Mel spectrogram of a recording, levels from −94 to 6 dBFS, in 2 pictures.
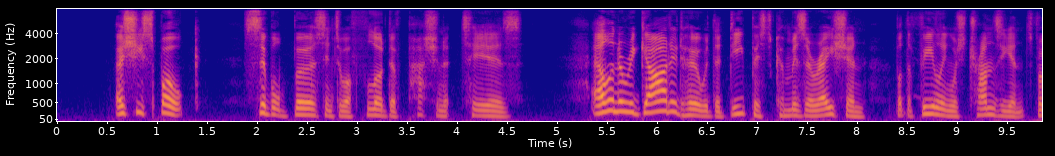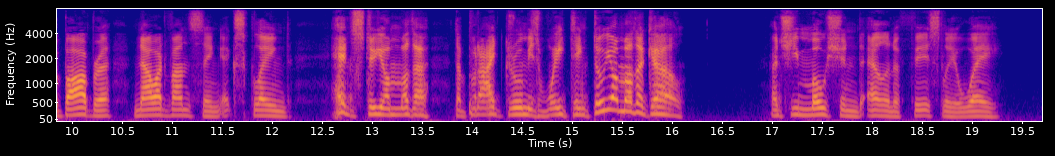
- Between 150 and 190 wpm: No, average, 140 wpm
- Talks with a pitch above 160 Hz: No, medium, 155 Hz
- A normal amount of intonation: Yes, average, 4.6 semitones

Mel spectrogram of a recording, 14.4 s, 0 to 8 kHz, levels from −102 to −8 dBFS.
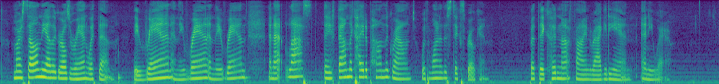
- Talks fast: No, average, 165 wpm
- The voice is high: Yes, high, 200 Hz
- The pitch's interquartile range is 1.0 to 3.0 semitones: No, average, 3.9 semitones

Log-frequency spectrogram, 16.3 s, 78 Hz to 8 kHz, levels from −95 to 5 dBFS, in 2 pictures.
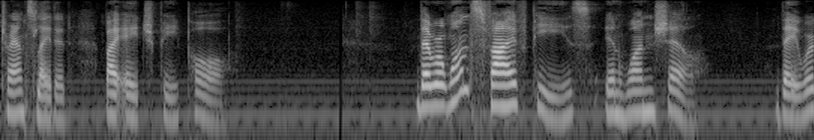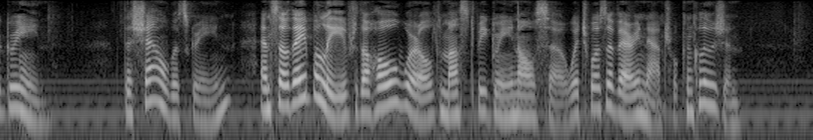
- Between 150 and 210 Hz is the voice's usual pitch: Yes, medium, 185 Hz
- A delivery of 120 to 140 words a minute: Yes, slow, 135 wpm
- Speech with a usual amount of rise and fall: No, wide, 6.1 semitones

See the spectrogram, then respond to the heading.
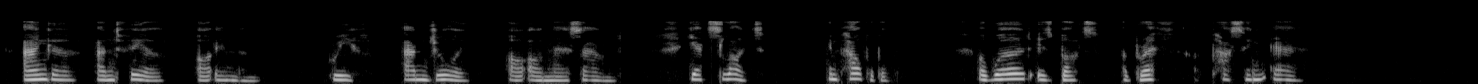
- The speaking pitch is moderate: No, high, 205 Hz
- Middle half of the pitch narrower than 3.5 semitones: Yes, average, 2.9 semitones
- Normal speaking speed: No, slow, 100 wpm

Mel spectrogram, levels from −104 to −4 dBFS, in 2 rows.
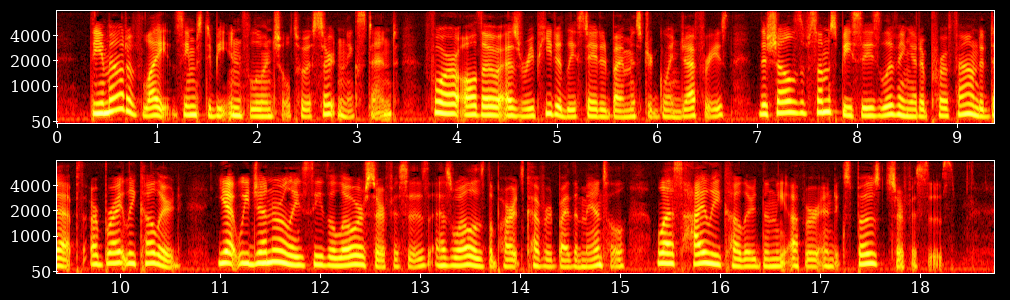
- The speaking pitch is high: Yes, high, 215 Hz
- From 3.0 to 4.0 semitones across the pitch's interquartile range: No, average, 4.9 semitones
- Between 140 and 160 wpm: No, average, 190 wpm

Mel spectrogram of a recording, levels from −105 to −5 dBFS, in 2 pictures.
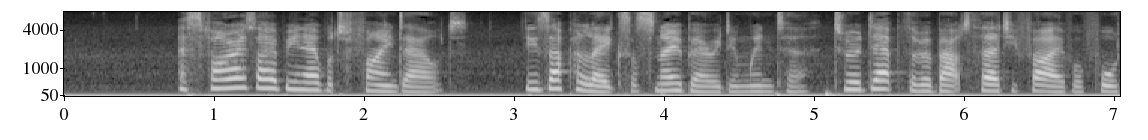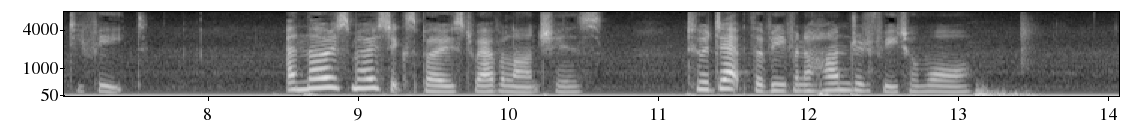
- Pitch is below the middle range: No, high, 220 Hz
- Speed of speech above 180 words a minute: Yes, average, 190 wpm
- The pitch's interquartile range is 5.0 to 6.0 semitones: Yes, wide, 5.4 semitones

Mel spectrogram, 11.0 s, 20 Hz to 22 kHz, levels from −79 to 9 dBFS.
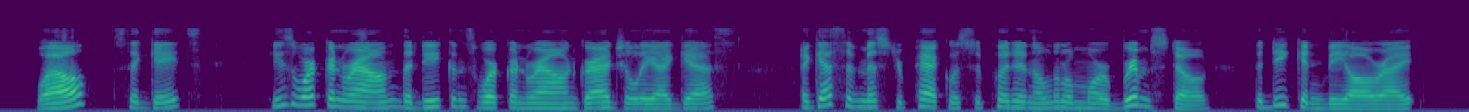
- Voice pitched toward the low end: No, high, 195 Hz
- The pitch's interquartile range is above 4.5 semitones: No, average, 4.2 semitones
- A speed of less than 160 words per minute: No, average, 170 wpm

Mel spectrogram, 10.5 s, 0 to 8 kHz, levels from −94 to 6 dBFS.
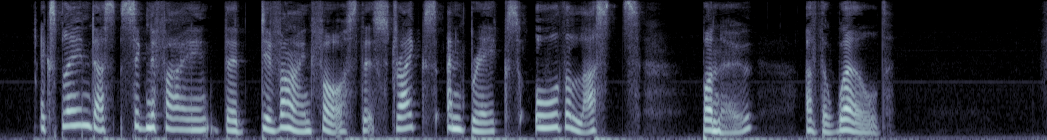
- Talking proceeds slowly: Yes, slow, 95 wpm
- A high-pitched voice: Yes, high, 225 Hz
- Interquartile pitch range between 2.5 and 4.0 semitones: No, average, 5.0 semitones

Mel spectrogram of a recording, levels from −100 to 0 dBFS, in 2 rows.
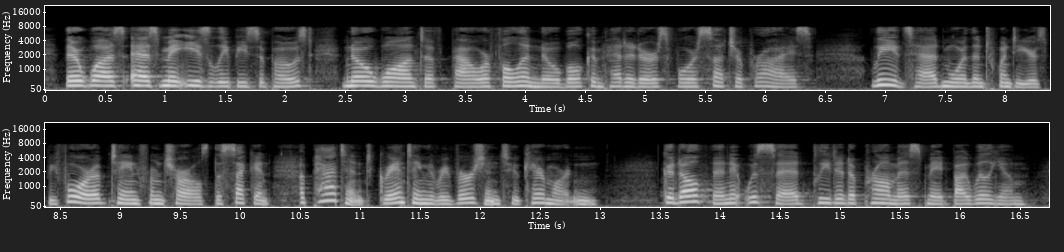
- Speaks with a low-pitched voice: No, medium, 185 Hz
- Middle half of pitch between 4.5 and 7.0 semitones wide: No, average, 3.3 semitones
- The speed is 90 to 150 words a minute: No, average, 170 wpm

